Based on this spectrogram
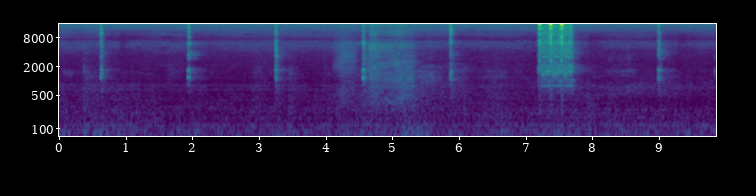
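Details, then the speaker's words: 2004 Ford 6.0L Powerstroke, rough running; scanner injector self-test rerun after fixing up wiring: sharp single clicks roughly every second in a quiet shop, number two missing from sequence; harness replacement and valve-cover work to follow: silent injector. "well basically basically I said I ran this test and I still am missing number two out of there go ahead and run this test again"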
